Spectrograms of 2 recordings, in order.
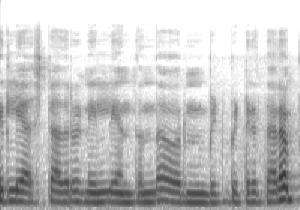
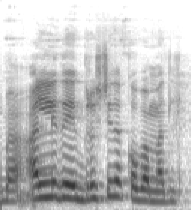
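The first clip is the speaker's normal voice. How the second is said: ordinary talk, nothing marked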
